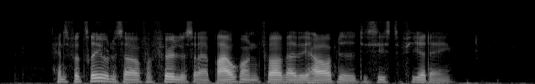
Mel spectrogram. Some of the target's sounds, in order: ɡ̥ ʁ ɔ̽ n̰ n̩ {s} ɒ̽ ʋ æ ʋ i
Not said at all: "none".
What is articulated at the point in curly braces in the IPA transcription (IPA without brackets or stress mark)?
f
